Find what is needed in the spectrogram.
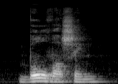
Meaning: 1. a rough rub through the hair, as a mild warning (usually to a junior) or just in jest 2. a verbal dressing-down
- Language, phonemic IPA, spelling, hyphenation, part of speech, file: Dutch, /ˈbɔlˌʋɑ.sɪŋ/, bolwassing, bol‧was‧sing, noun, Nl-bolwassing.ogg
